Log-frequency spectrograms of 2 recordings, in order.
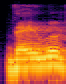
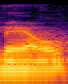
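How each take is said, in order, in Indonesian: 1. Diucapkan sebagai dua kata penuh yang terpisah. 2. Diucapkan sebagai satu suku kata pendek yang disingkat.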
